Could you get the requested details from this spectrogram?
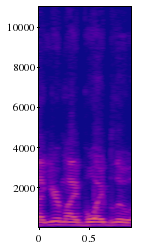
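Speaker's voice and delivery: plain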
